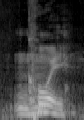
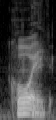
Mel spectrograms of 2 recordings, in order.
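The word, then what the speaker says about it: cuy: local dishes is guinea pig fried guinea pig Koi Koi as they pronounce it C yep so I got to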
